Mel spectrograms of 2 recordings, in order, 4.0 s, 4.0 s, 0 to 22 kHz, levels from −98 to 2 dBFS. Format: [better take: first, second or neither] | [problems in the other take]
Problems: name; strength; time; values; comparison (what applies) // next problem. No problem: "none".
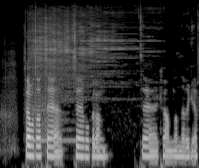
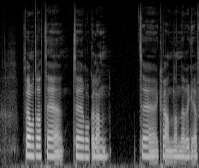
second | noise reduction (classical method Wiener filter)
